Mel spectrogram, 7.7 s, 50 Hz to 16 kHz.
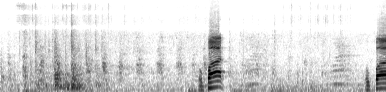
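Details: Dog at a training school in Jodhpur, India, 9 November 2022, barking during obedience training: two loud, sharp harmonic barks, one mid-way and one at the end, between a man's spoken commands in English and Hindi.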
